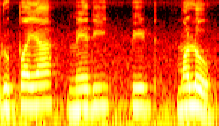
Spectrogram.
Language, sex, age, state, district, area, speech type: Hindi, male, 30-45, Rajasthan, Jaipur, urban, read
